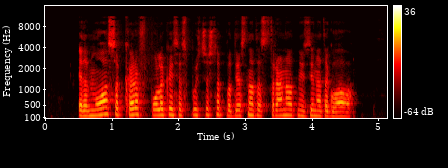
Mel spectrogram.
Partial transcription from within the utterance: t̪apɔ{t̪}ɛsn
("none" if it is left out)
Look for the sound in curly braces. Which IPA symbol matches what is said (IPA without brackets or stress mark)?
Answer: d̪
